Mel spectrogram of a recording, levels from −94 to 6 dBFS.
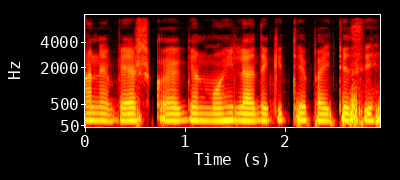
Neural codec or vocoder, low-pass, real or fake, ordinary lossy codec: autoencoder, 48 kHz, 128 numbers a frame, DAC-VAE, trained on Japanese speech; 7.2 kHz; fake; none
